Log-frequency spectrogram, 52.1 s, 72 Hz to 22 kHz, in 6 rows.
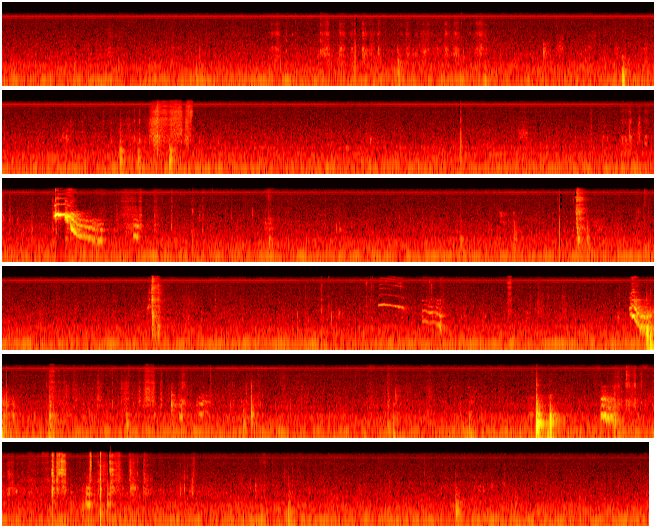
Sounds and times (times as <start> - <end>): Dog: 18.1 - 19.3, 34.4 - 34.9.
